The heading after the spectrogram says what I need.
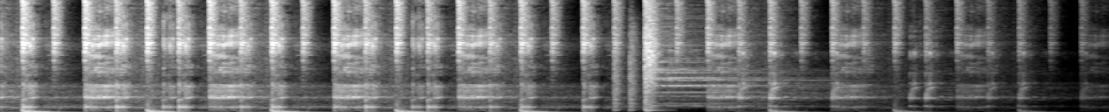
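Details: Female burping compilation: about a dozen loud, low, rumbling burps in quick succession over eight seconds, with faint music behind.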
